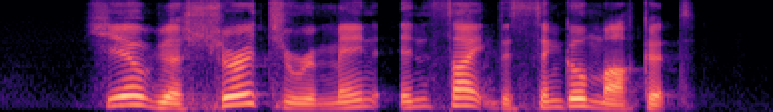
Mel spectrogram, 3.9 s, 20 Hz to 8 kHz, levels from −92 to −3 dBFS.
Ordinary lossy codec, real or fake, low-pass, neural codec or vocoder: none; fake; none; codec, 16 kHz, 2 kbps, FunCodec, trained on Chinese and English, 25 frames a second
